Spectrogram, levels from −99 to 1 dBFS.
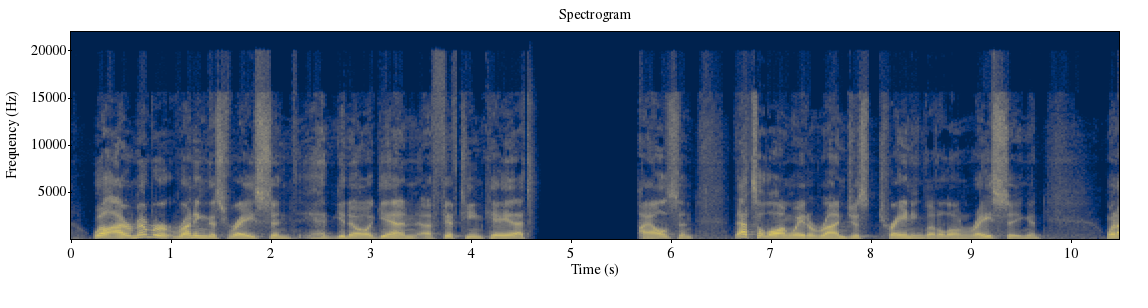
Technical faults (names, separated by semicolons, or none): short concealed packet loss; long network dropout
